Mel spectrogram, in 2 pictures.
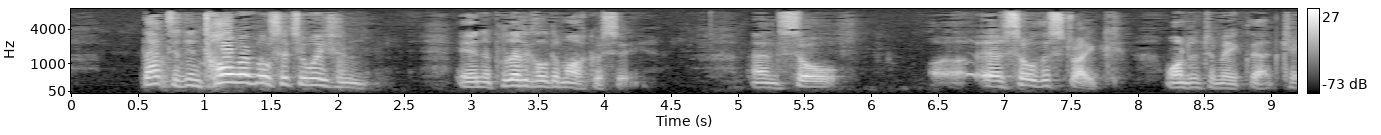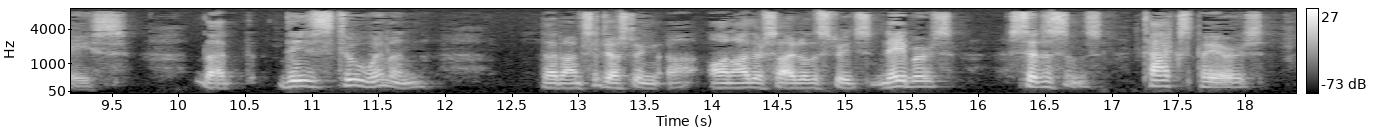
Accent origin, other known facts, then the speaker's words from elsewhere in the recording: Canada; what is regarded in Canada, I think, as the number one jewel in the crown of being a Canadian. We prize this achievement.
